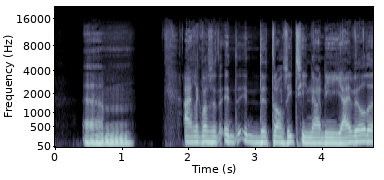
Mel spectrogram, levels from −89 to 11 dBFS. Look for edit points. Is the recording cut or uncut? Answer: uncut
